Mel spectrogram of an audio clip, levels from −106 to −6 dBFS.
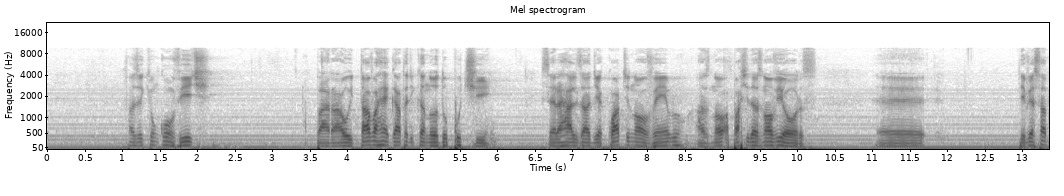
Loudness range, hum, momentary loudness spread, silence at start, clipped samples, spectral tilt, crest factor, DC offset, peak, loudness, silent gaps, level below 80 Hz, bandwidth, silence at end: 7 LU; none; 20 LU; 0 s; under 0.1%; -6 dB/octave; 22 dB; 0.1%; -20 dBFS; -42 LUFS; none; -50 dBFS; 10 kHz; 0 s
